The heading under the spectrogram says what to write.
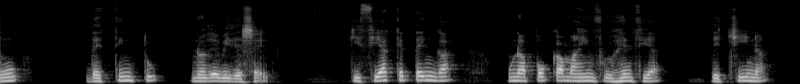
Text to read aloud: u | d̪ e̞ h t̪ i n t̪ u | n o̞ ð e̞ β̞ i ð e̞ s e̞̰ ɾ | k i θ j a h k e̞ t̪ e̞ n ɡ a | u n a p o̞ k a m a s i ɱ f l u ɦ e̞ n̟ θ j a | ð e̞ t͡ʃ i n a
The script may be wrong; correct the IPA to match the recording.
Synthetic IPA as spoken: u | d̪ e̞ h t̪ i n t̪ u | n o̞ ð e̞ β̞ i ð e̞ s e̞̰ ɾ | k i θ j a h k e̞ t̪ e̞ ŋ ɡ a | u n a p o̞ k a m a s i ɱ f l u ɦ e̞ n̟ θ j a | ð e̞ t͡ʃ i n a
